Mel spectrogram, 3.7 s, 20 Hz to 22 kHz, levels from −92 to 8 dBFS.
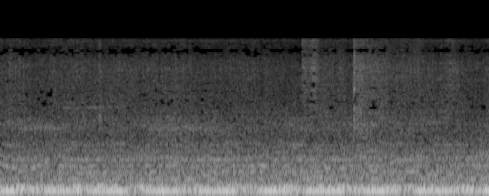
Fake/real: real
